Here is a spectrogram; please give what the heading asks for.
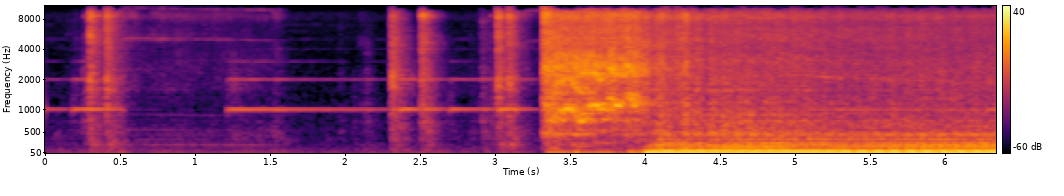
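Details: Project Catfish drag truck after priming fuel into a nearly empty tank: chimes, short crank, then a steady deep even idle; owner thinks the fuel pump is starting to go bad, being louder.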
